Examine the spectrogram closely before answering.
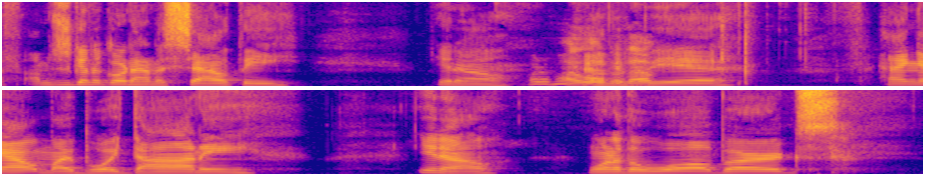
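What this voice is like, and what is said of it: Put-on nasal Boston accent. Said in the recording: “The Boston accent makes me laugh ... It's just all in the nose.”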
